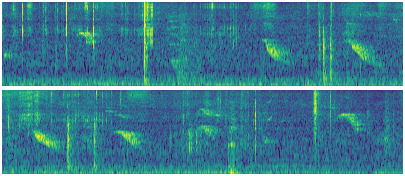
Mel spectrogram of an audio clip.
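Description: A bird calling a series of short whistled notes that slide downward, about one a second, over a low steady hum. A few sharp clicks and taps break in, the loudest just under two seconds in.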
